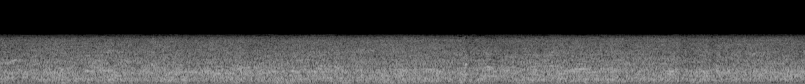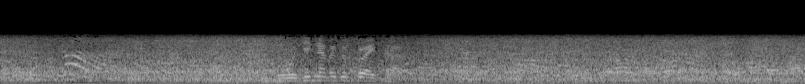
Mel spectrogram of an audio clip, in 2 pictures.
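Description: Swimmers splash and churn the water in an echoing indoor pool.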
